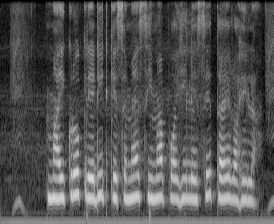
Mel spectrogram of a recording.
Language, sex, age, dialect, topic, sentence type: Bhojpuri, female, 18-24, Southern / Standard, banking, statement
